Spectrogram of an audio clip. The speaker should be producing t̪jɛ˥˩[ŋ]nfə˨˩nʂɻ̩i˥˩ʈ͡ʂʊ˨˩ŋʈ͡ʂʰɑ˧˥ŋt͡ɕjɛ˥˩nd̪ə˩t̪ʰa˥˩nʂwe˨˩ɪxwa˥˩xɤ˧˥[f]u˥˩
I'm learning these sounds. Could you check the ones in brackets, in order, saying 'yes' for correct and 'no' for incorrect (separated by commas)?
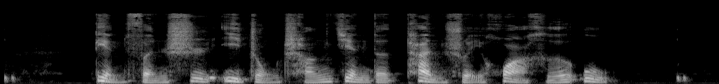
no, no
